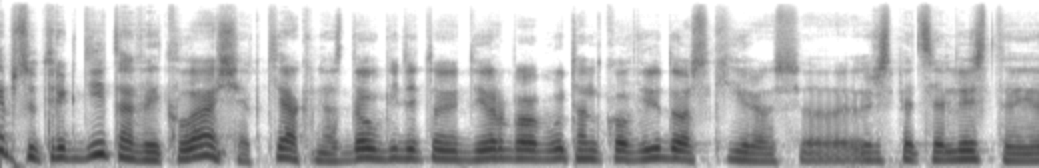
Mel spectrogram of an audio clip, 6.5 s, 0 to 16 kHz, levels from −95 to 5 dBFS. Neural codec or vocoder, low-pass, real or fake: codec, 44.1 kHz, 2.6 kbps, SNAC; 14.4 kHz; fake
